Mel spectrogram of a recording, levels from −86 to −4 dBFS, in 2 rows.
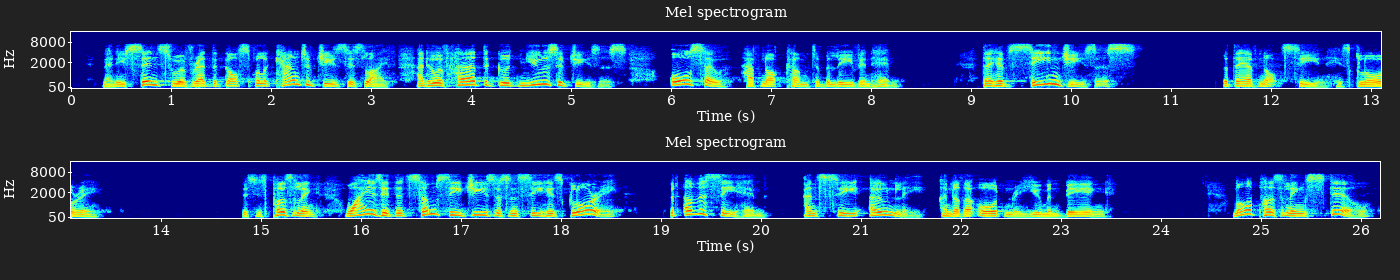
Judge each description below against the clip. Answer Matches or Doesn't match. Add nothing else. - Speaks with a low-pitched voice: Doesn't match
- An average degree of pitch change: Doesn't match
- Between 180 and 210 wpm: Doesn't match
